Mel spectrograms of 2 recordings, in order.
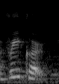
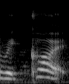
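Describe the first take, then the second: First: Record as a noun, stressed on REC; stress on first syllable. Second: Record as a verb, stressed on CORD; stress on second syllable. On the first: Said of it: "with the stress on the first syllable". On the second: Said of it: "with the stress on the second syllable". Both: Shown as a demonstration.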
